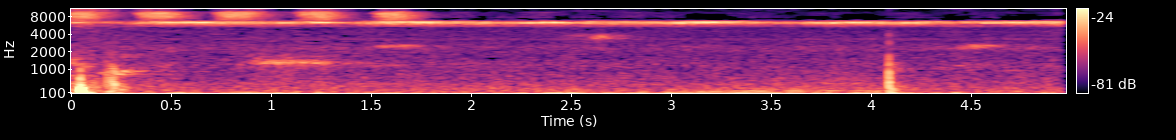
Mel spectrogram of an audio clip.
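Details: Crickets at night on a country property in Itariri, Brazil: high pulsed trilling fading after two seconds, leaving a steady high tone, with a few soft chirps and clicks from other night animals.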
